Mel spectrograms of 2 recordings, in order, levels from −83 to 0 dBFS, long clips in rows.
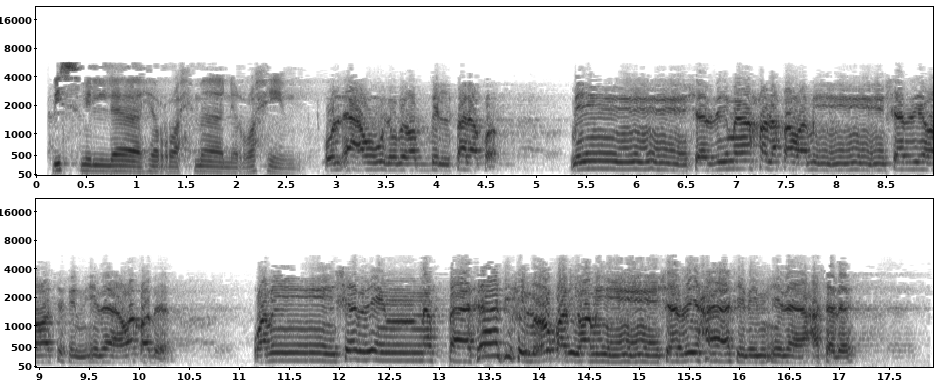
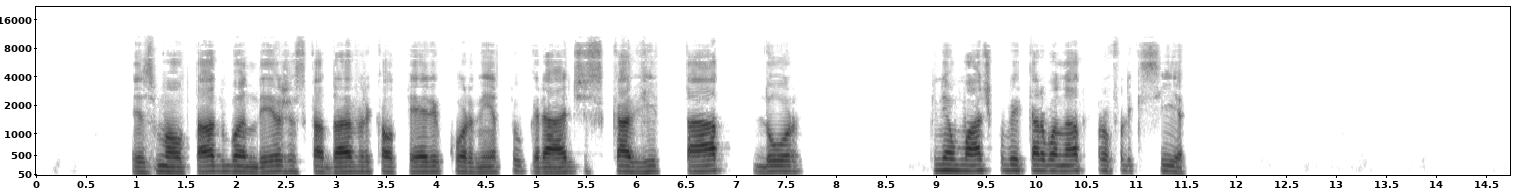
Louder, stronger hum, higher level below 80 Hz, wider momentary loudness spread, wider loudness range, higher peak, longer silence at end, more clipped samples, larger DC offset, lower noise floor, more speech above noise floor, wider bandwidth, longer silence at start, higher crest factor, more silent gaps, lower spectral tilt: first, -15 LUFS vs -21 LUFS; neither; about the same, -64 dBFS vs -62 dBFS; about the same, 10 LU vs 12 LU; second, 5 LU vs 8 LU; about the same, 0 dBFS vs -2 dBFS; second, 0.3 s vs 3.25 s; neither; neither; second, -45 dBFS vs -86 dBFS; second, 29 dB vs 66 dB; second, 5.8 kHz vs 10.5 kHz; second, 0.1 s vs 0.95 s; about the same, 16 dB vs 20 dB; second, none vs 3.62-3.71 s, 4.09-4.14 s, 4.66-4.74 s, 5.69-5.77 s, 6.25-6.49 s, 6.97-7.16 s, 7.69-8.39 s; first, -8 dB/octave vs -6.5 dB/octave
